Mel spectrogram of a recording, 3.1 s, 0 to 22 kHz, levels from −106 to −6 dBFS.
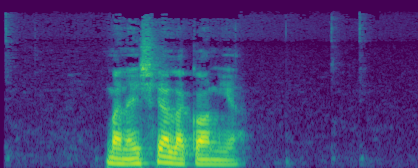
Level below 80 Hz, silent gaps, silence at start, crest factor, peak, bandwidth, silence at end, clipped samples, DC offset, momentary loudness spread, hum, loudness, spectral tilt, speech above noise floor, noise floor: -60 dBFS; none; 0.8 s; 20 dB; -4 dBFS; 15 kHz; 1.35 s; under 0.1%; under 0.1%; 13 LU; none; -19 LUFS; -6.5 dB/octave; 53 dB; -70 dBFS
